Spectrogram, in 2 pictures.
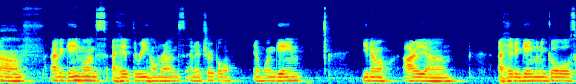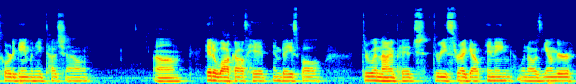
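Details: Ataxic dysarthria in a man with Friedreich's ataxia whose speech has grown progressively more impaired.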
